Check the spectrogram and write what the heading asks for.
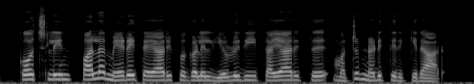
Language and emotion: Tamil, neutral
